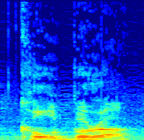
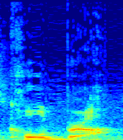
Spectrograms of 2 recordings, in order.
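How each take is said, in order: First: Every syllable is said fully and clearly. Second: The middle syllable is weakened almost to nothing.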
